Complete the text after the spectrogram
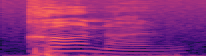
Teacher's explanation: The stress on the first syllable at the same time R is silent in British accent, but in American accent R is not silent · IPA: ˈkɜː(r) – nəl | ˈkɜː(r)nəl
